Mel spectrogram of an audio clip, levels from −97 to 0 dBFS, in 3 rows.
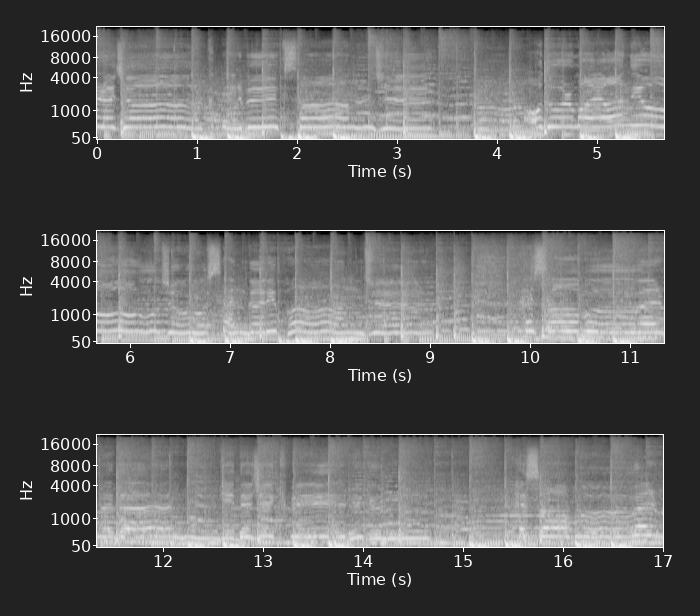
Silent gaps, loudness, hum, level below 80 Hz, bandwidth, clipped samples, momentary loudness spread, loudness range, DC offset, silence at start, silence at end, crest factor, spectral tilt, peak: none; -17 LUFS; none; -22 dBFS; over 20 kHz; under 0.1%; 4 LU; 1 LU; under 0.1%; 0 s; 0 s; 10 dB; -5 dB/octave; -6 dBFS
